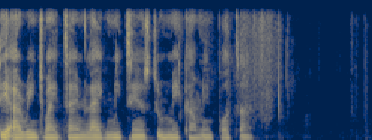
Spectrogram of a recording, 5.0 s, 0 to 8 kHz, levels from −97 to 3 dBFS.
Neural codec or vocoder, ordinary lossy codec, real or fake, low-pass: none; none; real; 7.2 kHz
